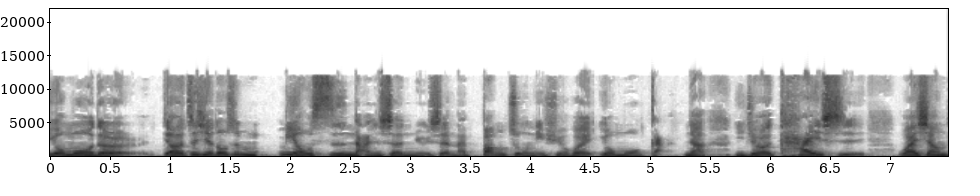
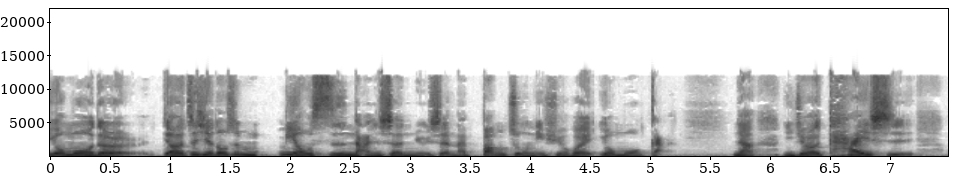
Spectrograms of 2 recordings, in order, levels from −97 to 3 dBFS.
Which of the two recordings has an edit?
first; 1 cut; at 5.2 s

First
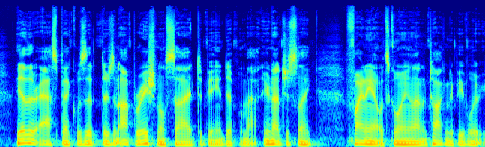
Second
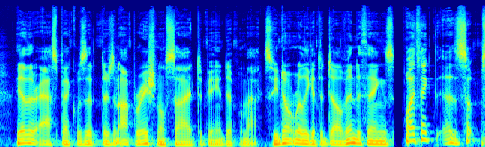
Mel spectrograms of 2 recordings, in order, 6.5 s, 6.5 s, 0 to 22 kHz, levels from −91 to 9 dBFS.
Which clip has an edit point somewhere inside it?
second; 2 cuts; at 3.5 s, 5.3 s

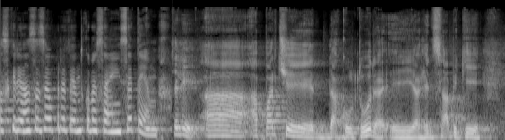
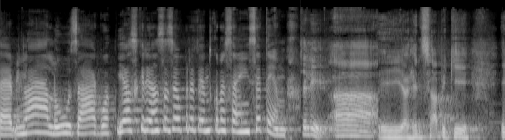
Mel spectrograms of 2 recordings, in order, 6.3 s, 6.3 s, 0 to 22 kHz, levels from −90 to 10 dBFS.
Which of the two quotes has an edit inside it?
second; 2 cuts; at 1.4 s, 4.7 s

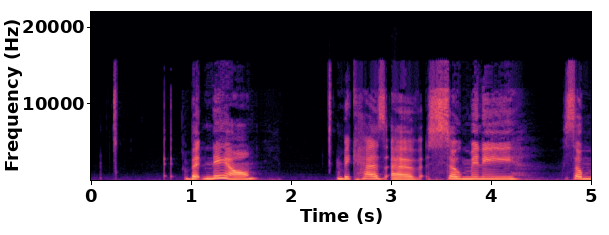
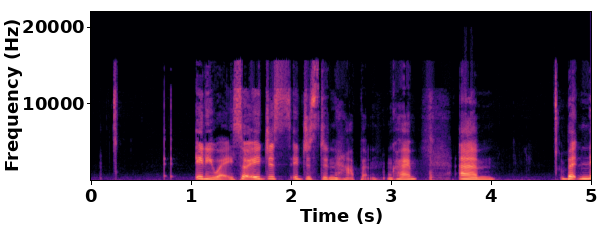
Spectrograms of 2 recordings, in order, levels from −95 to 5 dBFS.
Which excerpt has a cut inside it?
first; 1 cut; at 0.9 s

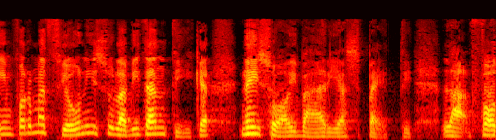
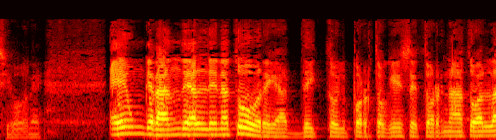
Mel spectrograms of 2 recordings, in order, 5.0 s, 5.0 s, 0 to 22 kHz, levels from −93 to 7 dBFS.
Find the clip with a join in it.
second; 1 cut; at 1.0 s

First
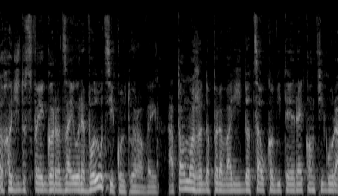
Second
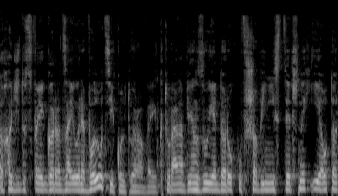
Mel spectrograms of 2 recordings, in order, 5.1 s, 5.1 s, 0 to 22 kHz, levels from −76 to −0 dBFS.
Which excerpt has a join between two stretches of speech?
first; 1 cut; at 2.4 s

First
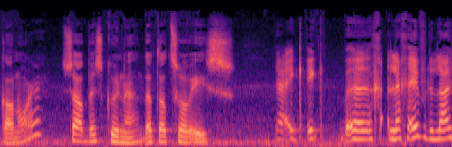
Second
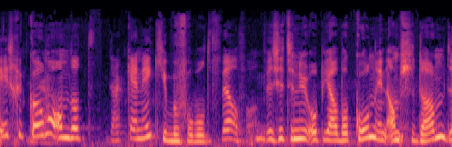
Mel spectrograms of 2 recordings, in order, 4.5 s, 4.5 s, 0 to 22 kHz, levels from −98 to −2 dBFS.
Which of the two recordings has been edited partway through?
second; 2 cuts; at 1.0 s, 2.6 s

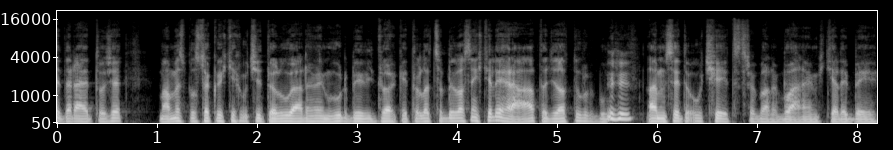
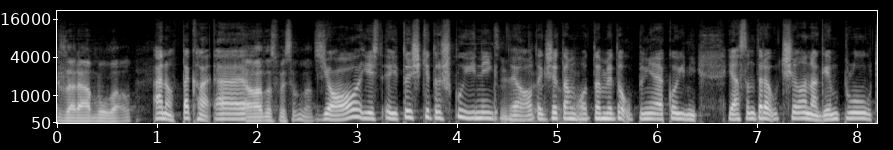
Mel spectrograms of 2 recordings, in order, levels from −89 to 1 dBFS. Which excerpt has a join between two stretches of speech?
second; 2 cuts; at 2.6 s, 4.4 s

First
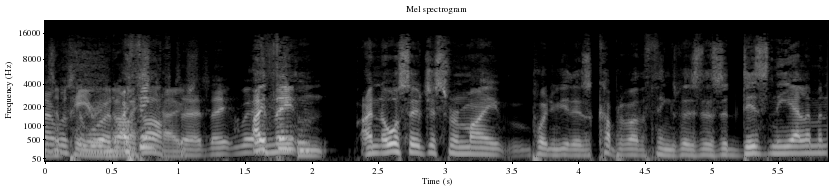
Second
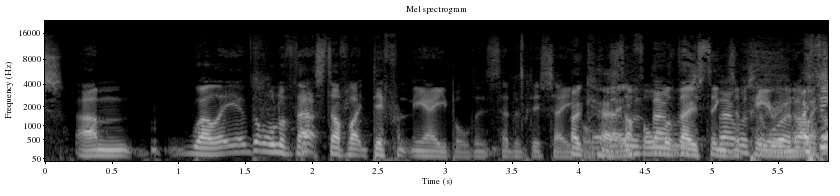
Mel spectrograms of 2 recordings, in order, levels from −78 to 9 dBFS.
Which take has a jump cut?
first; 1 cut; at 1.9 s

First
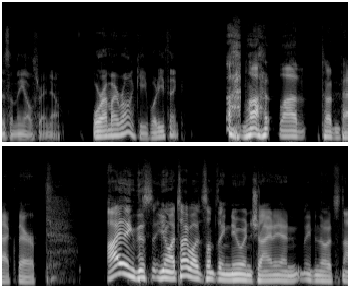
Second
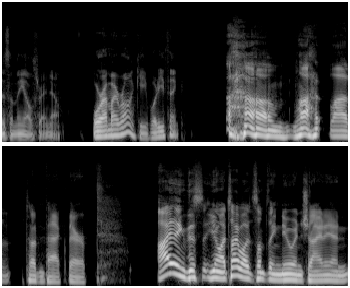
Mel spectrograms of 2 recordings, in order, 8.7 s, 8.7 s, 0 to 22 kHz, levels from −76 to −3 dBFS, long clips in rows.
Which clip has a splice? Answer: first; 1 cut; at 3.0 s

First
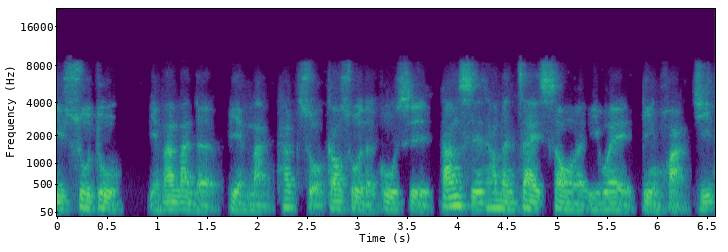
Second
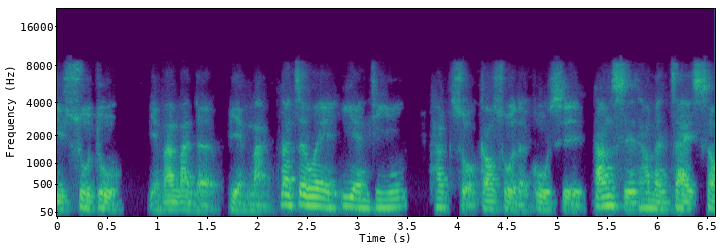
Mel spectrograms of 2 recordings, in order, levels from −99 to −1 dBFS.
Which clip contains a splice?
first; 1 cut; at 2.2 s

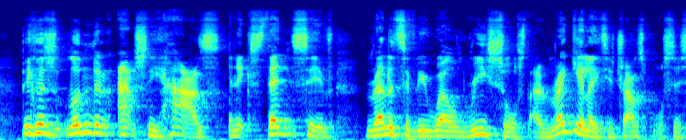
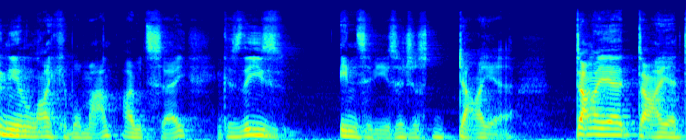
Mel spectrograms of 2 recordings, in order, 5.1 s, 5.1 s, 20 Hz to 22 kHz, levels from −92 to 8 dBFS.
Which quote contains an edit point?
second; 1 cut; at 1.6 s

